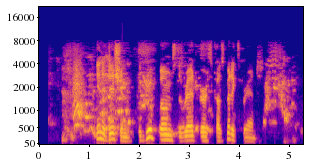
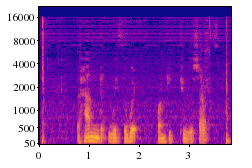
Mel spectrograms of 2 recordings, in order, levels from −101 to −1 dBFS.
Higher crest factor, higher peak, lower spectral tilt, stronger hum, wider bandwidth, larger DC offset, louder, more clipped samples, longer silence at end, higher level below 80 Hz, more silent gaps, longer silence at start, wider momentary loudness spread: about the same, 16 dB vs 18 dB; first, 0 dBFS vs -10 dBFS; second, -4 dB/octave vs -8 dB/octave; neither; second, 8 kHz vs 16.5 kHz; neither; first, -16 LUFS vs -27 LUFS; neither; first, 0.15 s vs 0 s; about the same, -58 dBFS vs -54 dBFS; neither; first, 0.45 s vs 0.05 s; second, 13 LU vs 16 LU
